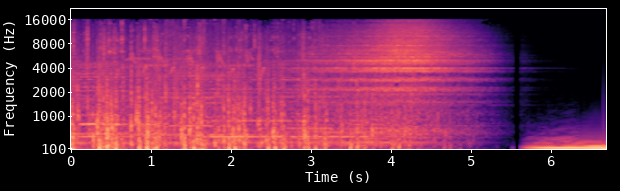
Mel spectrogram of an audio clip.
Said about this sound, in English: The three wolves mounted their horses, the excited animals stamping and tossing their heads in their eagerness to be off, and rode into the misty dawn.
